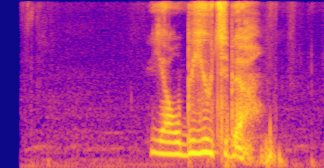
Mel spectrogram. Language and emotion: Russian, angry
